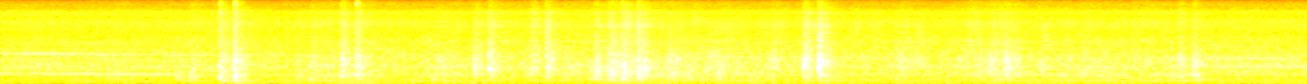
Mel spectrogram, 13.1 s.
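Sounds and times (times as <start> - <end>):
electric train rumbling: 0.0 - 13.0
wheels clacking over rail joints: 1.8 - 12.1.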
